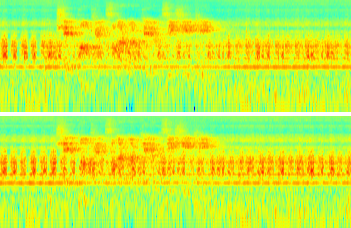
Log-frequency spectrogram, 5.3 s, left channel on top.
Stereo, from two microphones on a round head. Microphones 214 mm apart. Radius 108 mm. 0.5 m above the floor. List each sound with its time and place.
0.8 s whispering: 45° right (ahead or behind), 1.8 m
